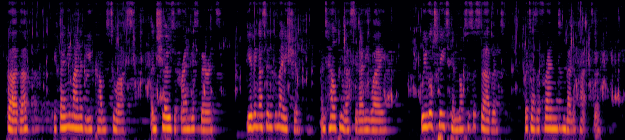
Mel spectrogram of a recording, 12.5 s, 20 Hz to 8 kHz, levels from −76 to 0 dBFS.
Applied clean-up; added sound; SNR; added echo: classical method WPE with log-MMSE.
